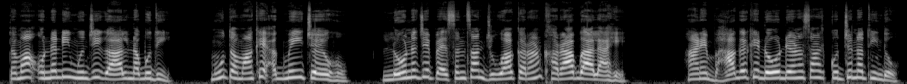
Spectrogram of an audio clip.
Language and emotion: Sindhi, angry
